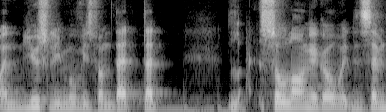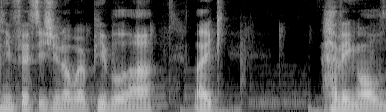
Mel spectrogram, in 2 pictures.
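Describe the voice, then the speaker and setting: The voice has a Danish accent and monotone, flat intonation. Music plays in the background. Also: man. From Denmark. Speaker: movie and game reviewer. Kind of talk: casual review monologue. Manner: halting, many fillers and repeats.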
